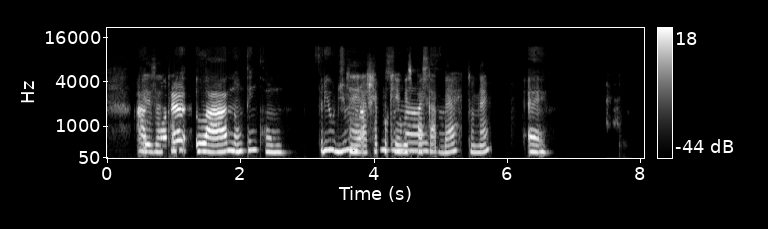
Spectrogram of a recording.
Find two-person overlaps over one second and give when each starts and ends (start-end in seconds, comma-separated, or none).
3.7-5.0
